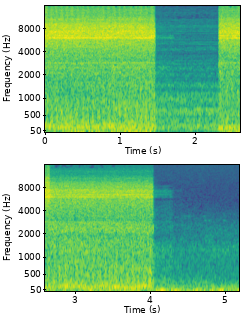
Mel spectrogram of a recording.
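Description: A propeller plane's engine roars loudly.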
